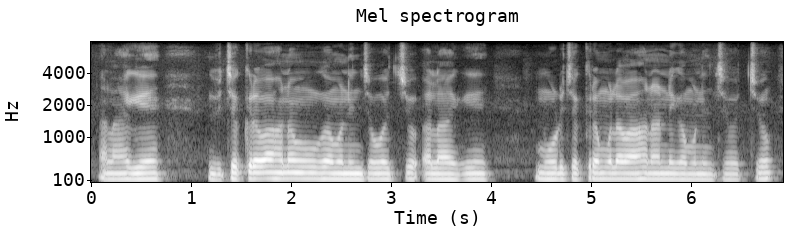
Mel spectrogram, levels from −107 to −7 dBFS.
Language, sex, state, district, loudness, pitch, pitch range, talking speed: Telugu, male, Telangana, Hyderabad, -15 LUFS, 120 Hz, 120-125 Hz, 80 wpm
